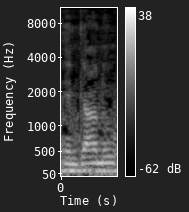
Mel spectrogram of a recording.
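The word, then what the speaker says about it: Ngannou: it I seen shout out to um let's pronounce his name right inuu he deserves that cuz he put on a hell of a performance SK that's what he did do uh in ganu uh he shook up the world he did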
